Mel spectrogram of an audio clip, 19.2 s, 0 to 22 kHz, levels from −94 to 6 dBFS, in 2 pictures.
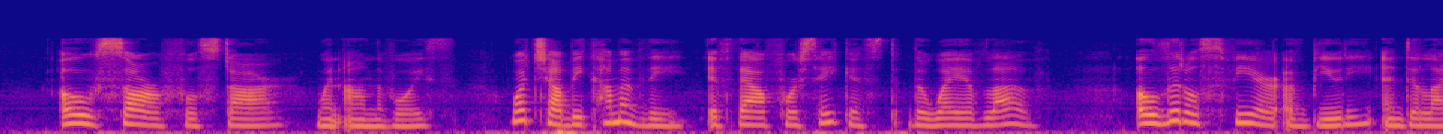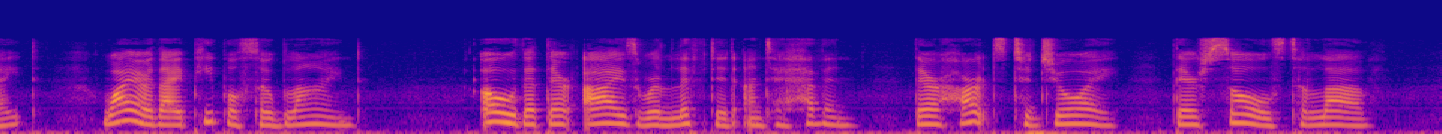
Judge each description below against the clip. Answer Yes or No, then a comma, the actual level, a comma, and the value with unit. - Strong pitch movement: No, average, 3.6 semitones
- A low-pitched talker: No, high, 190 Hz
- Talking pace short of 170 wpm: Yes, average, 150 wpm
